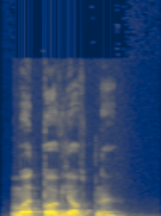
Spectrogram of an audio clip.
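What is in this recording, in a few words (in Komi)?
"мӧдпӧвъёвтны", Komi, female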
